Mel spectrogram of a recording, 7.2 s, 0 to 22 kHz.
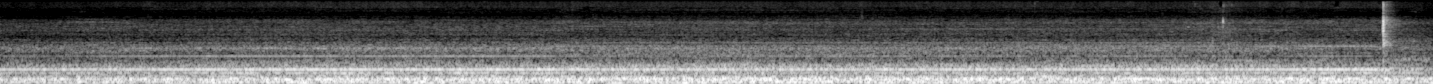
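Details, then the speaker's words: Trane single-stage 90% propane furnace, no heat: inducer runs, pressure switch closes, igniter glows, steady fan hum with faint high tone but no ignition whoosh; burners failing to light, crusty flame sensor found. "this is propane and guys it looks like all of my Burns didn't light"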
